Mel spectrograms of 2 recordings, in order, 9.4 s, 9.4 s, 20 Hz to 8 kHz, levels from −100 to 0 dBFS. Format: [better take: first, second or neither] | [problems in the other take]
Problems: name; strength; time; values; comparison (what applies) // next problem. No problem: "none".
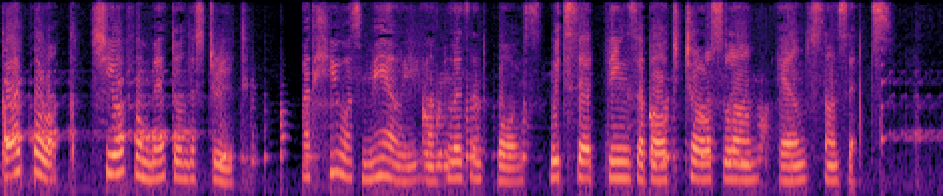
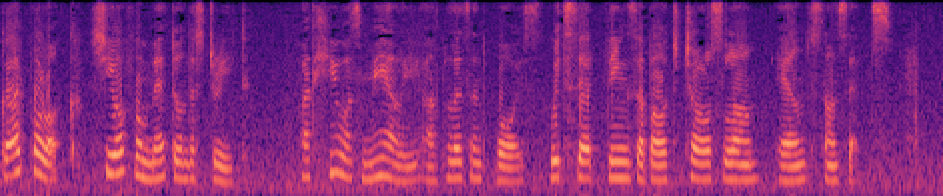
second | noise reduction (neural mask model RNNoise)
